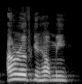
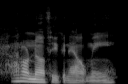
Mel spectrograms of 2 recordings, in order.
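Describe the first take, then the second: First: It is said in a confident, assertive tone. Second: It is said softly in an apologetic tone. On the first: The caller seems too professional and scares people. The speaker calls it wrong. "what if I'm too confident?" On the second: The caller seems lost, so people want to help. The speaker calls it right. "it's super soft. It's it's apologetic"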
